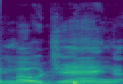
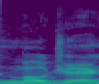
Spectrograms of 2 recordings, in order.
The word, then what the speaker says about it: Mojang: country or company as mojang or moyang they're in scandinavia mo yang would be uh they would pronounce the j in most germanic languages and for that matter most latin languages you know the stereotype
